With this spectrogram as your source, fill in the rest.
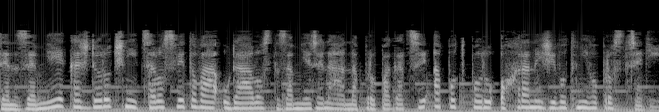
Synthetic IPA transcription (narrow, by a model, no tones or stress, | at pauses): t̪ɛnzɛmɲɛjɛkaʒdo̞ɾo̞t͡ʃɲiːt͡sɛlo̞svjɛt̪o̞vaːʔudaːlo̞st̪zamɲɛr̝ɛnaːnapɾo̞paɡat͡sɪʔapo̞t̪po̞ɾuʔo̞xɾanɪʒɪvo̞t̪ɲiːɦo̞pɾo̞st̪r̥ɛɟiː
